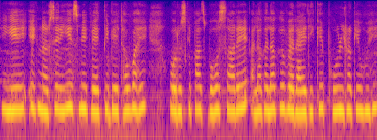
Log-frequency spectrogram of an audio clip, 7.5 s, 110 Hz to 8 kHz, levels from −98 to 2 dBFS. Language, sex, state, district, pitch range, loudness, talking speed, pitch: Hindi, female, Punjab, Fazilka, 265-285 Hz, -13 LUFS, 185 wpm, 270 Hz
